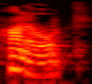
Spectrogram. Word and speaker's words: Honnold: I believe I'm saying his name right, Honnold.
